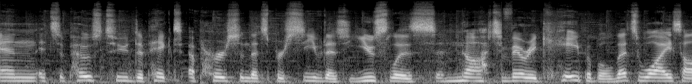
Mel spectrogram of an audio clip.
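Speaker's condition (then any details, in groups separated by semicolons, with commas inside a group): No condition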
